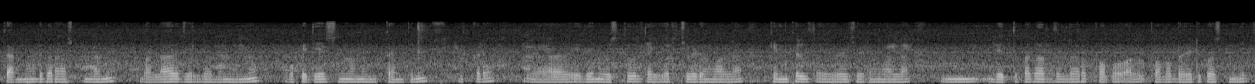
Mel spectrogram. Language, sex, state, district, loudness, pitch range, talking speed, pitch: Telugu, male, Karnataka, Bellary, -24 LUFS, 120-125 Hz, 125 wpm, 125 Hz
